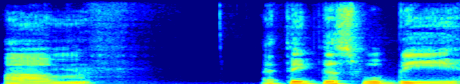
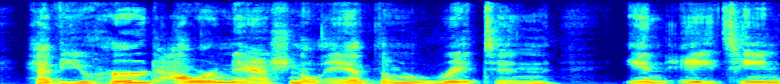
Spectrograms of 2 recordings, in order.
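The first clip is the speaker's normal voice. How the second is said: normal talking voice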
